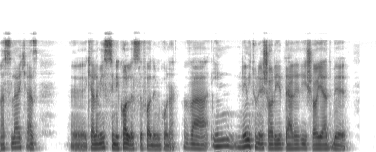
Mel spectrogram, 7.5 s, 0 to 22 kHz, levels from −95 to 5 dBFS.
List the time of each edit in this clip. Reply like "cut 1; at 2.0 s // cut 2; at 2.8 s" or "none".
cut 1; at 3.6 s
